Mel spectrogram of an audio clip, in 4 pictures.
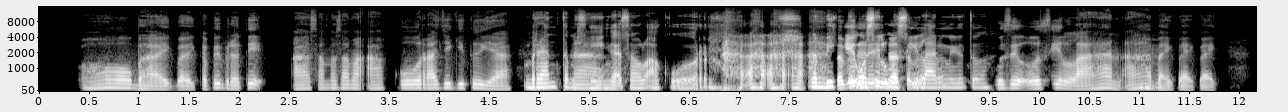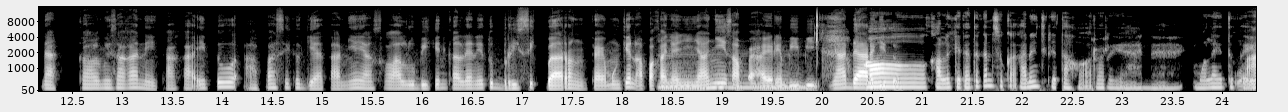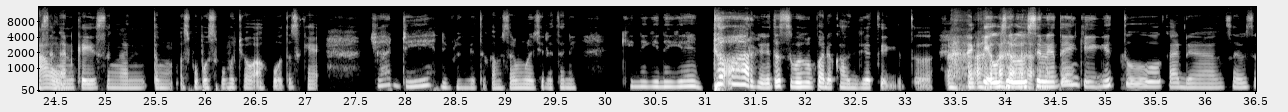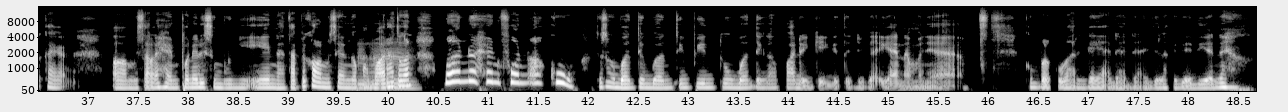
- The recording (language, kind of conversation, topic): Indonesian, podcast, Apa kebiasaan lucu antar saudara yang biasanya muncul saat kalian berkumpul?
- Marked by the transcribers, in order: laugh; chuckle; drawn out: "Mmm"; tsk; laugh; other background noise; tsk; chuckle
